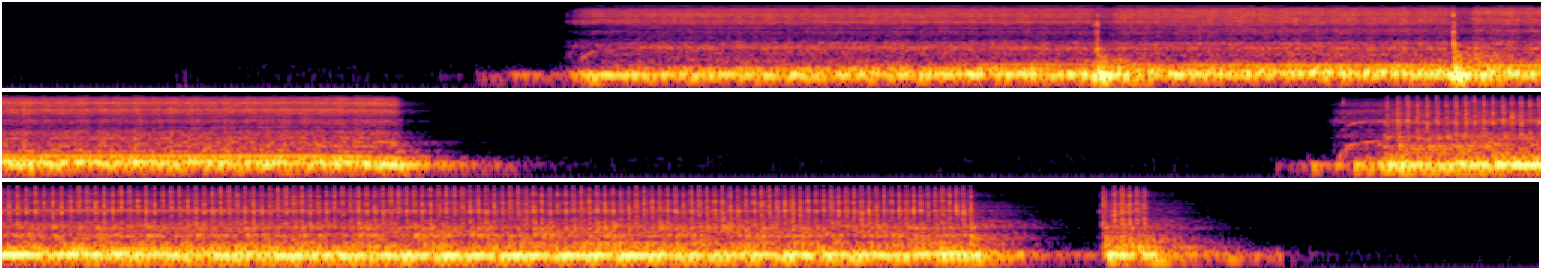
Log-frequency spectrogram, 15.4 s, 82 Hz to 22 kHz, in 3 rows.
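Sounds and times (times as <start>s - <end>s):
power drill driving a screw: 1.9s - 6.6s, 9.6s - 14.5s.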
